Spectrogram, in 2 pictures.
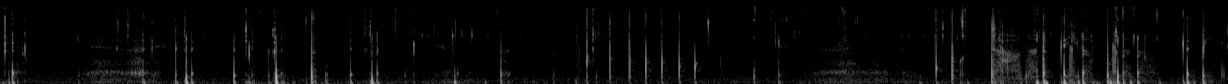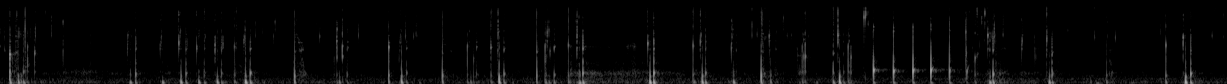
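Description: A young woman whispers softly, close to a microphone.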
